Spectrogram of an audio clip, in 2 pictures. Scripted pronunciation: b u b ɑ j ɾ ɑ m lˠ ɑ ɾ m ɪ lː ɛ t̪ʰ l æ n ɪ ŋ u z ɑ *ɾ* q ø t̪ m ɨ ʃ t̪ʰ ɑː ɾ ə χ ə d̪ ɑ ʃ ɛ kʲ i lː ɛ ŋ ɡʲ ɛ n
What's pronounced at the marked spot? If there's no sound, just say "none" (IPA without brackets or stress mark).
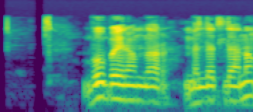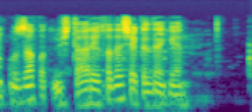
none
